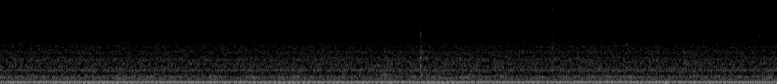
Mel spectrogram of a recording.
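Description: A steady low hum with no change in pitch or level, and a few faint clicks.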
